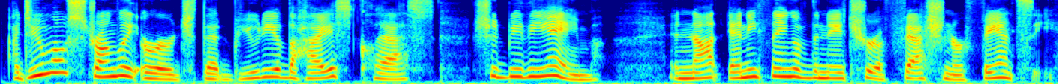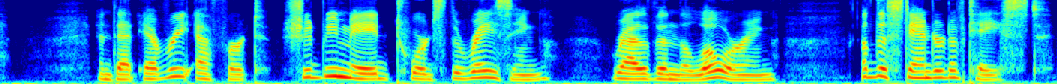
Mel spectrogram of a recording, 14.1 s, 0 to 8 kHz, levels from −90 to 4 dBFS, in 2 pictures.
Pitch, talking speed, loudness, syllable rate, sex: 220 Hz, 185 wpm, -17 LUFS, 5.5 syllables/s, female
